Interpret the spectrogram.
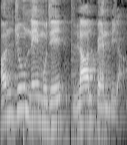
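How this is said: The first word, the name, is stressed. That person and no one else gave it. "Anju को अगर मैं underline करूं, उसके ऊपर बलाघात"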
